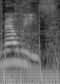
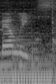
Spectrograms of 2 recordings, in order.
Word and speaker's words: melee: like accent stones uh those are called mellies also spelled like melee but yeah those are called melees first drink down time to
